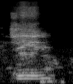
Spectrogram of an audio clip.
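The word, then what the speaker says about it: Jeanne: it's Jean l Whitney but if you're going by my Annunciation of her first name you will not find her on Twitter so I'll spell that out for you it's spelled like thean j a n n e l Whit all one word Jean with a silent n and E after as a host I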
